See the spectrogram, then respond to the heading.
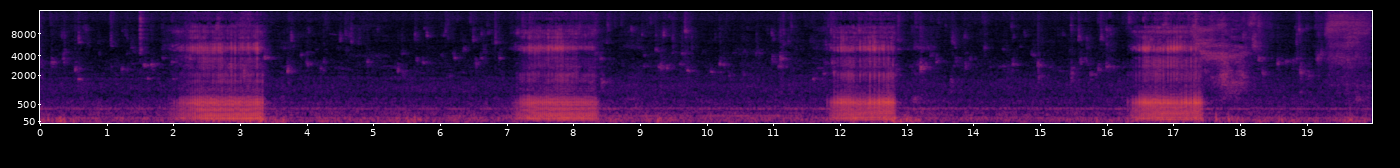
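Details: Female French bulldog snoring while asleep with her eyes open: loud, rough snores about once every five seconds, roughly 12 a minute, over a steady low hum.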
